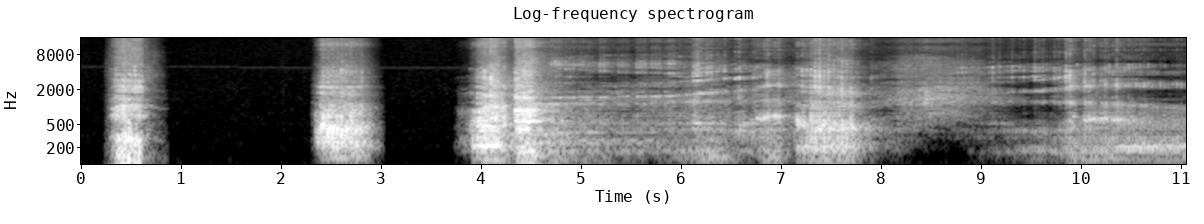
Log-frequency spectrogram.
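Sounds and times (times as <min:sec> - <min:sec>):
leopard rasping roars: 0:00.3 - 0:00.9, 0:03.8 - 0:11.0.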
